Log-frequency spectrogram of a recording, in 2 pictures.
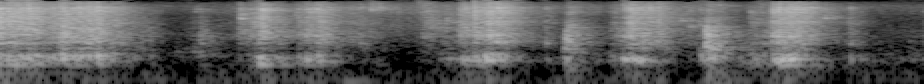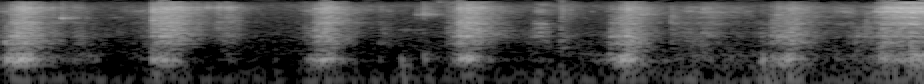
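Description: Close-up chewing of a mouthful of Aldi Snackrite barbecue beef potato hoop crisps: a run of crisp crunches about two a second that grows fainter as the mouthful is chewed down. The crunch is slightly crispier and more shell-like than a Walkers Hula Hoop.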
